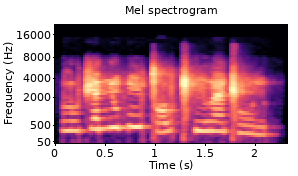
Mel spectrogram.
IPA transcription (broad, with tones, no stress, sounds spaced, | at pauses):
l u˧ t͡ʃ æ˦ nʲ õ˦ f ũ˦ v ɡ͡ǀ ɒ˨˦ v ǁʰ ĩ˧ v æ̃˧ ǁ ũ˨ n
